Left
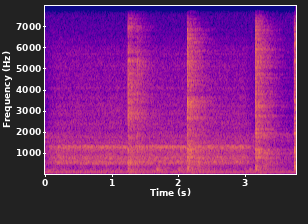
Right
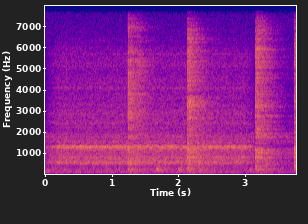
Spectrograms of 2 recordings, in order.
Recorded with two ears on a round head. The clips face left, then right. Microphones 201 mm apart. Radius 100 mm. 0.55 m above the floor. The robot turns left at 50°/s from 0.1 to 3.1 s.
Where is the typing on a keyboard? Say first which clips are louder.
Even; 30° left (ahead or behind), 1.5 m.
